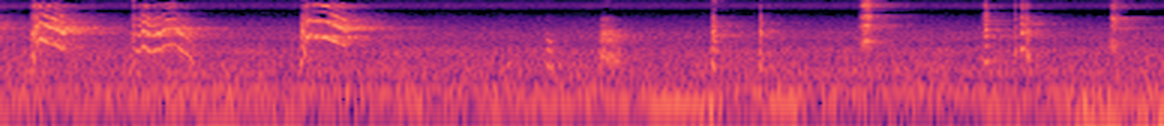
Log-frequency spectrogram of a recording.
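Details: Ring-necked parakeet, a household pet: three strong, harsh, descending squawks open the passage. A scatter of faint, brief clicks and ticks follows.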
